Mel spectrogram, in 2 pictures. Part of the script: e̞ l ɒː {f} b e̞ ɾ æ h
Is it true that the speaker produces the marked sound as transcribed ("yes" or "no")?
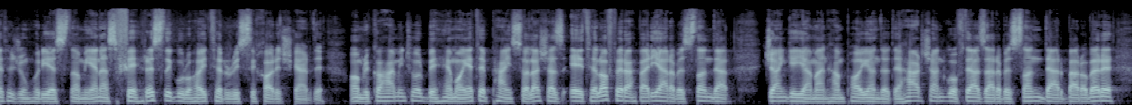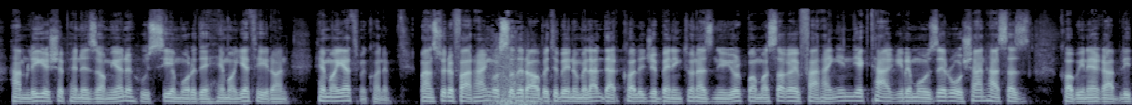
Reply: yes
